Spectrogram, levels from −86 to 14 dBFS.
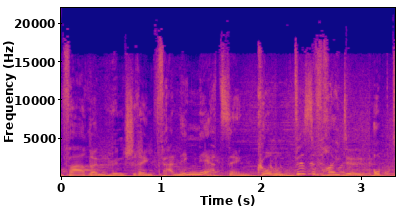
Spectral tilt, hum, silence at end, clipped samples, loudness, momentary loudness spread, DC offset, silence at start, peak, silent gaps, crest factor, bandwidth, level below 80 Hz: -4.5 dB/octave; none; 0 s; under 0.1%; -19 LUFS; 2 LU; under 0.1%; 0 s; -6 dBFS; none; 14 dB; over 20 kHz; -30 dBFS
